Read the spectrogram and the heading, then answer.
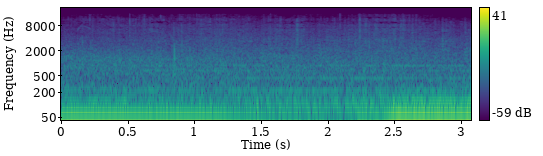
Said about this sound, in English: A truck pulls up on the side of the road. It drives past.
